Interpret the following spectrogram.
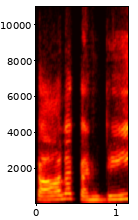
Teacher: క తర్వాత అనుస్వారం ఉంది తర్వాత ఠ ఠ మహా ప్రాణం ఠ ఉంది కాబట్టి ట వర్గంలోని పంచమాక్షరం పంచమాక్షరం ణ అనాలి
